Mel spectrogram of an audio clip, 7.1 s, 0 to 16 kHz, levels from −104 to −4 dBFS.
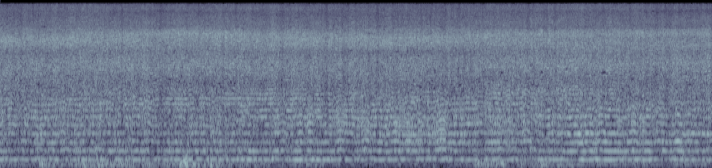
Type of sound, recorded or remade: recorded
